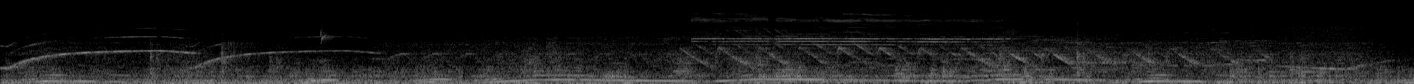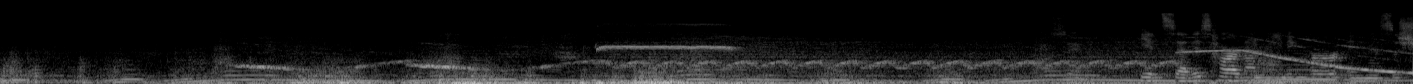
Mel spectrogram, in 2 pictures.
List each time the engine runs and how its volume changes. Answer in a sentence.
You can hear the engine from 0.0 to 28.2 s, at a steady volume.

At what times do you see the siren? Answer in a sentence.
The siren can be heard from 0.0 to 14.1 s and from 16.4 to 28.2 s.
